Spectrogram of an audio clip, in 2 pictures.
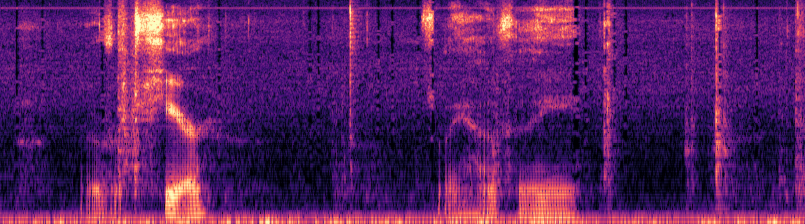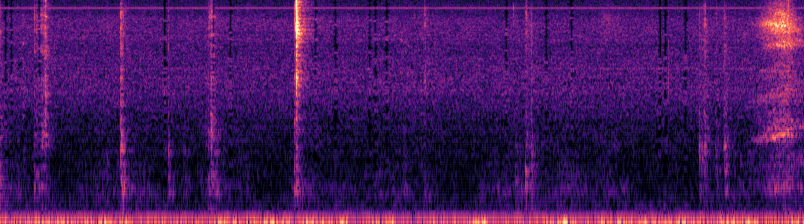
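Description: Small plastic figures tap and click as they are set down on a table.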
